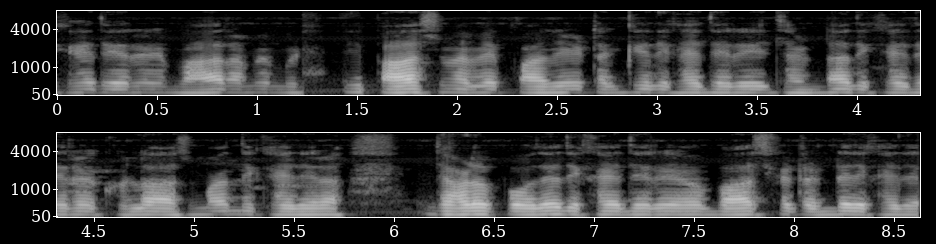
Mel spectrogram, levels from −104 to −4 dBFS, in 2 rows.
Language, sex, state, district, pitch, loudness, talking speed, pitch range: Hindi, male, Bihar, Supaul, 110 Hz, -36 LUFS, 250 wpm, 110-115 Hz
